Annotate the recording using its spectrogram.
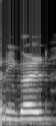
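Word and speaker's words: wriggled: अब इसमें जो फर्स्ट WWW लेटर, जो फर्स्ट लेटर है वो क्या है, साइलेंस है, ठीक है, वो साइलेंट है। इसको आप जब बोलेंगे तो आप क्या बोलेंगे, रिगल्ड, रिंकल और राइट बोलेंगे, ठीक है। और W का साउंड नहीं आएगा।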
